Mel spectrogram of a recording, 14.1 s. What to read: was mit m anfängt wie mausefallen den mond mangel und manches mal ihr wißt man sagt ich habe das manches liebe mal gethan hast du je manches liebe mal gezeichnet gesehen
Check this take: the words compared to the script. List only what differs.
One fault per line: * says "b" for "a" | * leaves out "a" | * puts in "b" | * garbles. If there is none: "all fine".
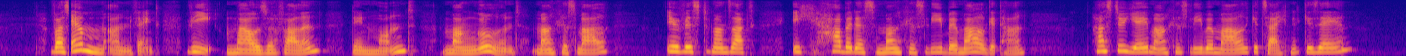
* leaves out "mit"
